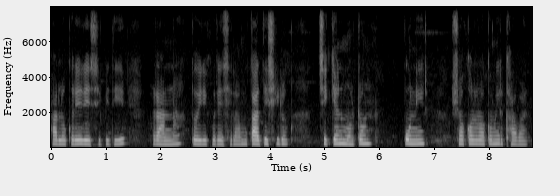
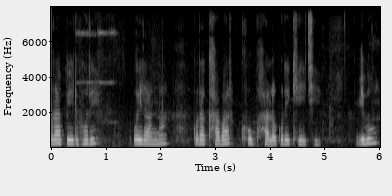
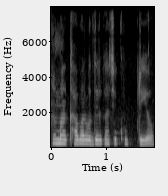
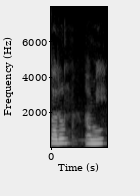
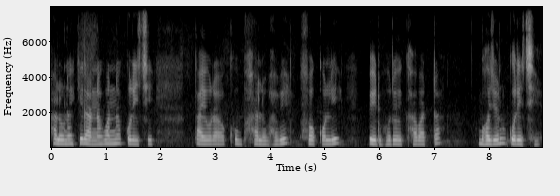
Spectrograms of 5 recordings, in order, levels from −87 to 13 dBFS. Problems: background sounds at intervals, continuous background conversations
